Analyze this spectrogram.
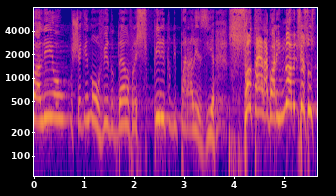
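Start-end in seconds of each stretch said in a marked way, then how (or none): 2.1-5.6 rising to a much higher, louder command; commanding rebuke. Retold or imitated. Pastor commands the paralysis spirit to release the girl, loud rebuke. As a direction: order the spirit out.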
